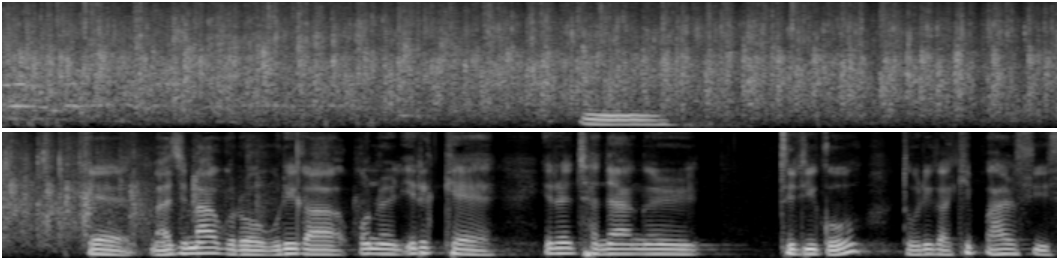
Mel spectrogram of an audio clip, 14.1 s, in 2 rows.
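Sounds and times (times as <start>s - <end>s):
audience applause for the choir: 0.0s - 9.2s
speech: 3.9s - 4.6s, 7.6s - 14.0s.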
